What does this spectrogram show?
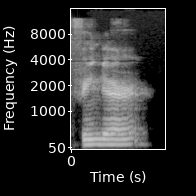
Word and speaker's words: Winder: co-founder of Winder. I pronounce it because that's the Dutch pronunciation for the word.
